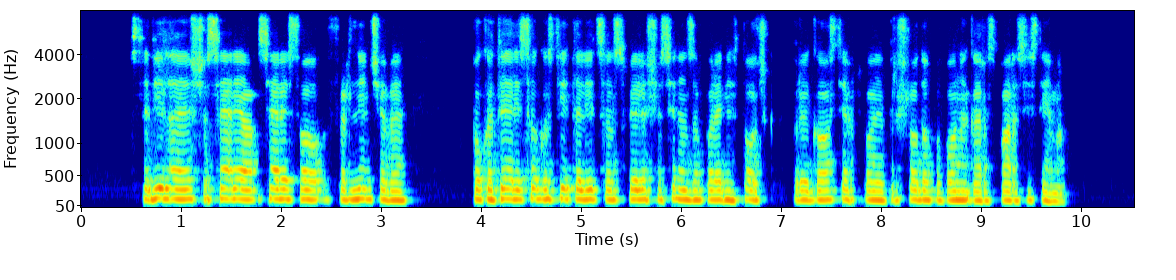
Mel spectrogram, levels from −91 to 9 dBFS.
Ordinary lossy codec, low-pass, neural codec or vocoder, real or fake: Opus, 32 kbps; 7.2 kHz; vocoder, 44.1 kHz, 128 mel bands, Pupu-Vocoder; fake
